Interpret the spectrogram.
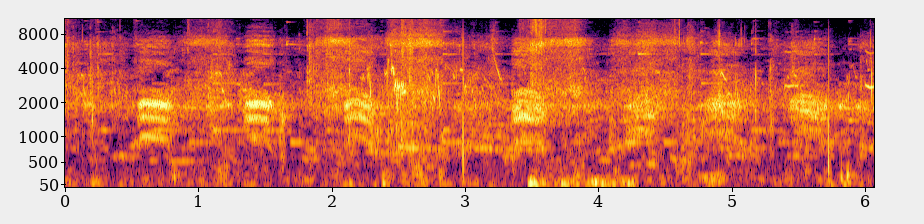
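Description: Faint outdoor bird calls: short cries repeated every half second to a second, over a quiet farmyard background.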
